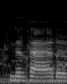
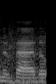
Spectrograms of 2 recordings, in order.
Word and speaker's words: Nevada: Sort of like with the Nevada versus Nevada. It's like people who live in Nevada will get mad if you pronounce it Nevada, but Nevada is the Spanish pronunciation.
